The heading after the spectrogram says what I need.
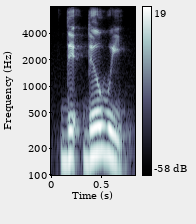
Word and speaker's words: Dewey: And in fact, extends and in fact, in the 20 decade, 1920, how you pronounce this? Dewey.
